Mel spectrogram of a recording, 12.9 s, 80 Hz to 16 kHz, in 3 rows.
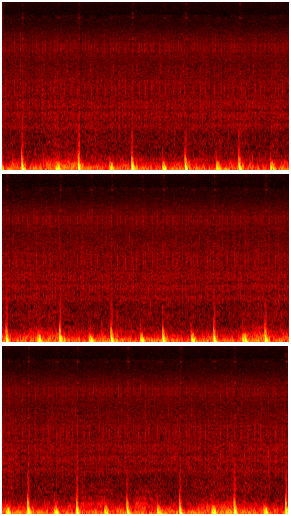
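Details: Japanese sleep ASMR recording of heartbeat and breathing sounds, 20 minutes long: steady low thumping heartbeat at about 78 a minute over a soft hum, regular rhythm.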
